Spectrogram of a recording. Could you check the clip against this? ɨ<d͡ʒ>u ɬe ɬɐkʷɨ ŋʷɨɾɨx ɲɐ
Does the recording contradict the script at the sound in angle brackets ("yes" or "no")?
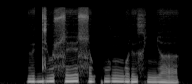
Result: yes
